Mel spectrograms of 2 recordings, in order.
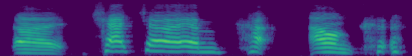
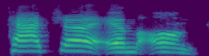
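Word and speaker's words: Tchatcha-em-ankh: But it's TCHATCHA dash EM dash ANKA or H. So Chacha M Ankh. See, so Chacha M Ankh.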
